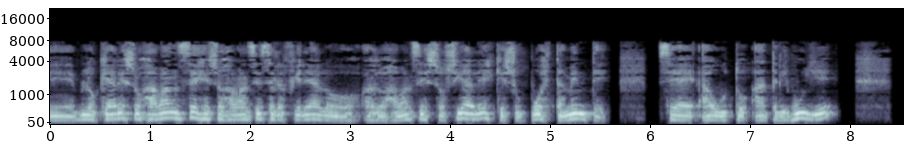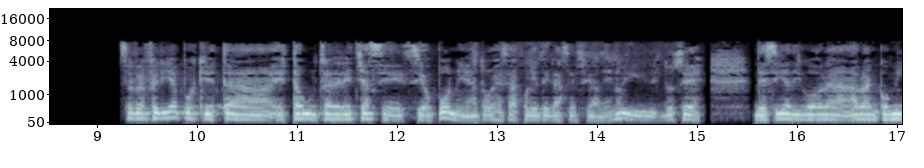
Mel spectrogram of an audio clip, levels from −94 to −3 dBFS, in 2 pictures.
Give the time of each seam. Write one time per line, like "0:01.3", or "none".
0:04.4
